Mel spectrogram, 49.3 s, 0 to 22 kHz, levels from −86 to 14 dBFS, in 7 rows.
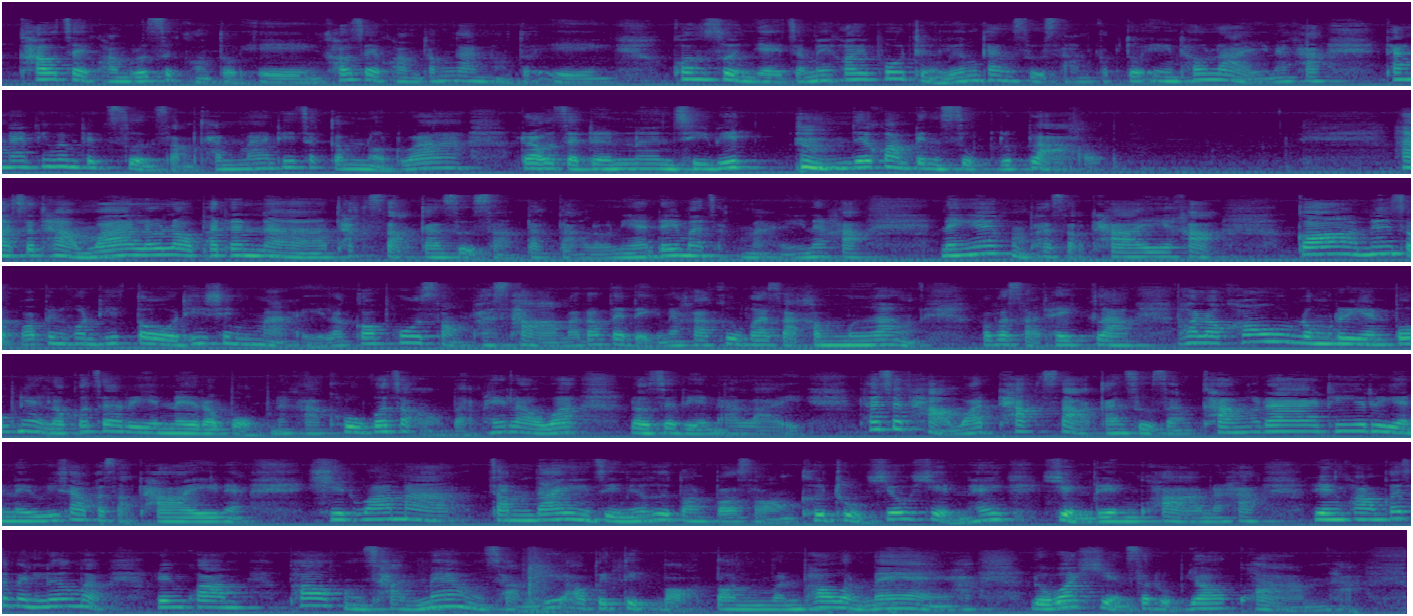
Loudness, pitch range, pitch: -33 LUFS, 175-245 Hz, 200 Hz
